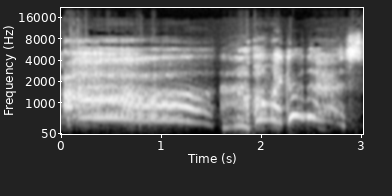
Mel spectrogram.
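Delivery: put-on very high, very slow swooping scream. Retelling a bike accident, the hurt man behind them: imitating a man screaming. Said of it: "he's screaming back there".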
